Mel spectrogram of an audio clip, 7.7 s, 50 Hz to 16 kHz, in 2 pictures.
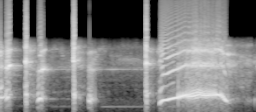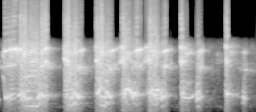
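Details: A 14-year-old has paroxysmal coughing so severe they vomit, turn blue or red, and faint: runs of sharp coughs broken by a long, high-pitched, crowing inspiratory whoop, then more rapid coughs.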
